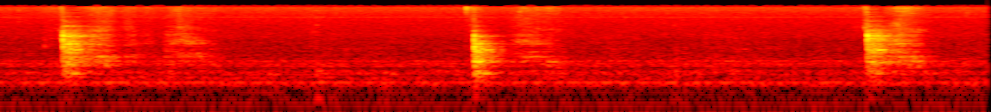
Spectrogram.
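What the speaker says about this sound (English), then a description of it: "the olives I tend to cut them in half" Knife halving olives on a cutting board, three sharp separate knocks spaced a few seconds apart against quiet background, with no talking, while preparing raw ratatouille.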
